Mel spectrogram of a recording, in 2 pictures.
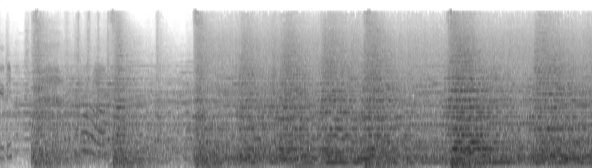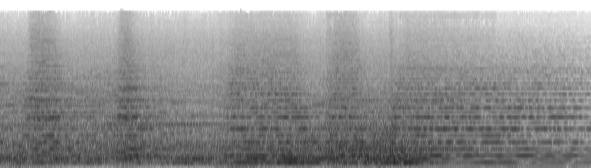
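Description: Heavy cannon shots boom out at irregular intervals over a dense, sustained wash of pealing church bells and ringing tones, the whole mix loud and continuous throughout.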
